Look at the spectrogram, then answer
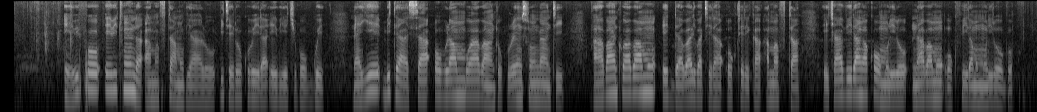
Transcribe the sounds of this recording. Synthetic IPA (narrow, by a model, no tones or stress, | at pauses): e̞βifo̞e̞βitʰuːndaʔːmafu̥tamuβjaːlo̞βitʰe̞ɾo̞ːkuβe̞ːɾaʔeβje̞ːciβo̞ɡwe̞ | naje̞βitaːsao̞βulamubwaːβaːntukuɾe̞ːnsoːŋɡaːntʰi | aβaːntuaβamue̞dːaβaliβatʰe̞ɾaʔo̞ku̥te̞ɾe̞kaʔːmafu̥tae̞caːviːɾaːŋɡakʰo̞ːmuliɾo̞naːβamuʔoku̥fiːɾamumuliɾo̞ːɡo̞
